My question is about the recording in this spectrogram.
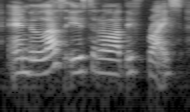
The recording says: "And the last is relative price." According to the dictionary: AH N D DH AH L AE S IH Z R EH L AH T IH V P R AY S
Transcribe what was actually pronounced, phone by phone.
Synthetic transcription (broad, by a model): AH N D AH L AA S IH S R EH L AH T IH F P R AY S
